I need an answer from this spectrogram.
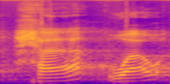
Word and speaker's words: Hawa: Ejaan dia ha wau alif hamzah. Hawa. Ha bacaan dia nama siapa? Nama Hawa. Ha kita duk sebut Hawa. Hawa. Hawa. bahawa sebutan dia Hawa. Sebutan dia macam tu.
